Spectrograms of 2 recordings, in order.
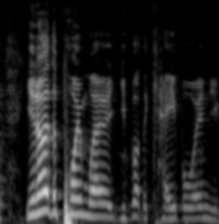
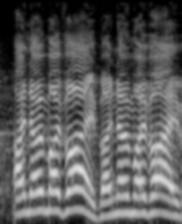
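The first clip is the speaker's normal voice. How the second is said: loud, high and laughing; cocky self-mockery; 7 semitones higher, 8 dB louder than usual. Real, not acted. Comic to heckling crowd, loud laughing swagger. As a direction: play up the crowd's jibe. Comic owns the Ryan Gosling jibe.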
